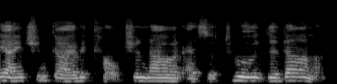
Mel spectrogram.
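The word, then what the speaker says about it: Tuatha Dé Danann: code including the ancient Gaelic culture known as a tour of the dhana it's spelled t-u-i-t-h-a but an Irish friend the other day told me to pronounce Tour de Dana which are connected with the Davis or nature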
